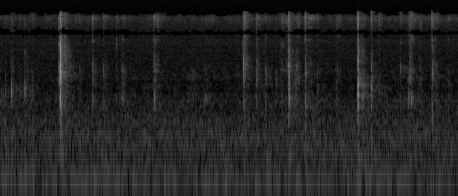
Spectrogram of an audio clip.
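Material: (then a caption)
Fabric. Fingertips of one hand type rapidly on a thin, flat, grey fabric-covered folio keyboard for a tablet. Soft, muffled key taps with short decays sit over a steady low hum, with a couple of slightly sharper clicks standing out.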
